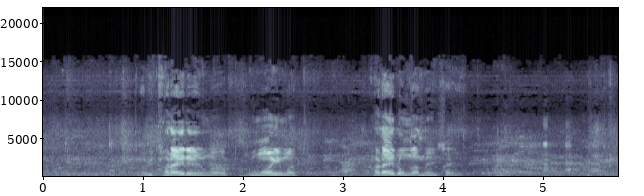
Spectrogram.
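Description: A middle-aged woman speaks loudly close by.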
